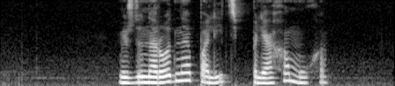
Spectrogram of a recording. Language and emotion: Russian, neutral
